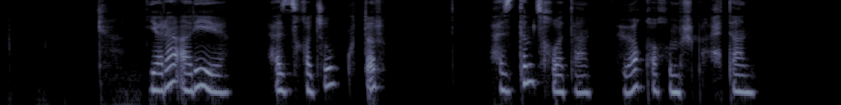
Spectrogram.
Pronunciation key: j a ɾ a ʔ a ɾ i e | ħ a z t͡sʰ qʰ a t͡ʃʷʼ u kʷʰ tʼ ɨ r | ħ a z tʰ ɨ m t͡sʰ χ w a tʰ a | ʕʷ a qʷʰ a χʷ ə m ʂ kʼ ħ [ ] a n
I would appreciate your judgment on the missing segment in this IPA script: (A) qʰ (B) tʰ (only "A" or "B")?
B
